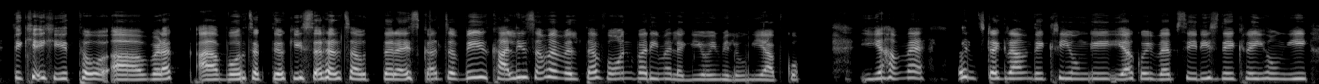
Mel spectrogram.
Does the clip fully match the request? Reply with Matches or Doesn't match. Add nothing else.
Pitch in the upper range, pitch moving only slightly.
Matches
